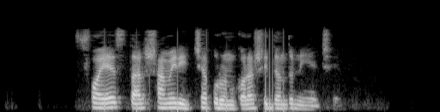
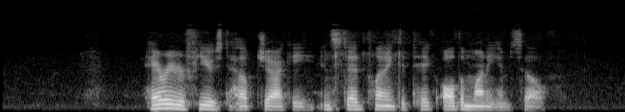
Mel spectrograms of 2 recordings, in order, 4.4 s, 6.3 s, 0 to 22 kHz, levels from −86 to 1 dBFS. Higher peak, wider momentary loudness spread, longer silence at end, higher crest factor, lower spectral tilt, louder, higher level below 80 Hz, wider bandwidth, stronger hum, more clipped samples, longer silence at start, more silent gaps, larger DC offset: about the same, -2 dBFS vs -2 dBFS; about the same, 12 LU vs 12 LU; first, 1.05 s vs 0.8 s; about the same, 18 dB vs 20 dB; second, -6 dB/octave vs -8 dB/octave; first, -17 LUFS vs -21 LUFS; first, -48 dBFS vs -62 dBFS; about the same, 7.8 kHz vs 7.6 kHz; neither; neither; second, 0.8 s vs 1.45 s; neither; neither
